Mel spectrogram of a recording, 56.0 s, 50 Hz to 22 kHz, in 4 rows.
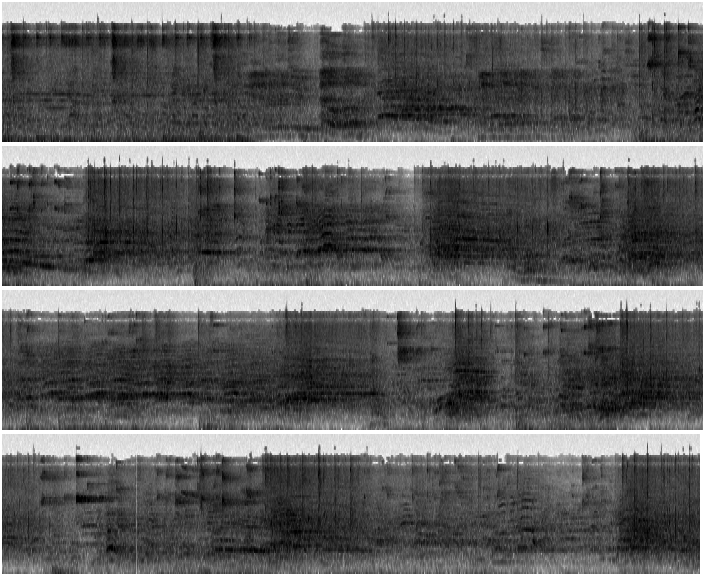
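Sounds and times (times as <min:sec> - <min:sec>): voices of players and spectators: 0:00.0 - 0:56.0
sneakers squeaking on hardwood: 0:37.9 - 0:40.0.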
